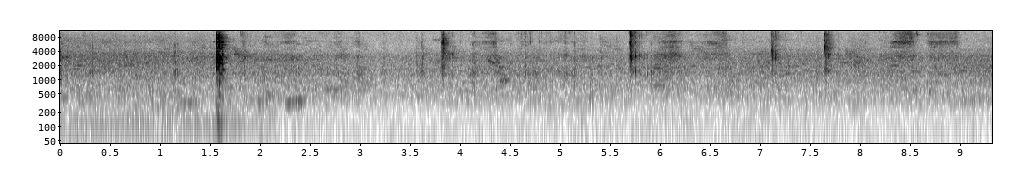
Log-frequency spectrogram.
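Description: A person eating with a fork: quiet chewing of a crunchy puffed-rice snack mix, broken by about five sharp clicks and crunches, the loudest about a second and a half in.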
